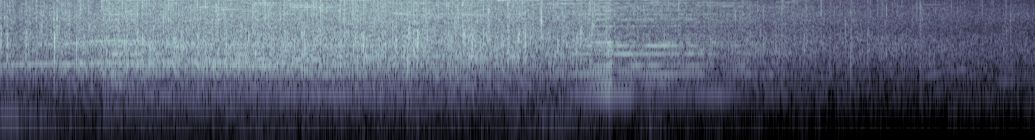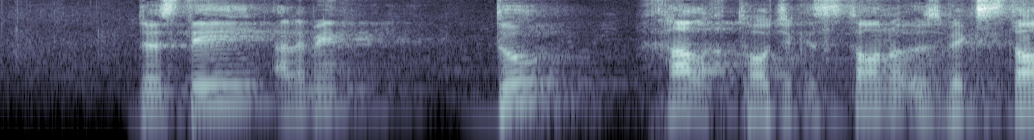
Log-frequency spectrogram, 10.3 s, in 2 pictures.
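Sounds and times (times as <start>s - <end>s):
audience applause for a guest artist at a Tajik–Uzbek friendship concert: 0.0s - 5.9s
speech: 5.9s - 7.1s, 7.7s - 10.3s.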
